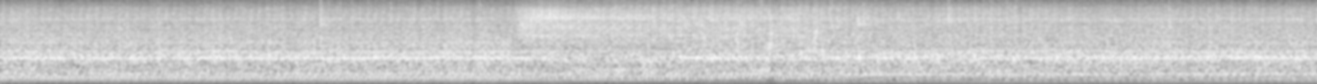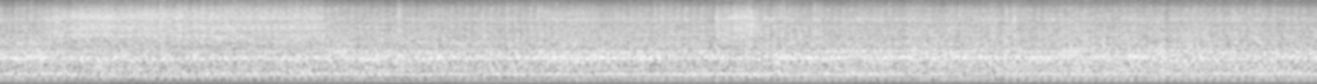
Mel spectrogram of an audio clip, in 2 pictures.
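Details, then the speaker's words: Free roadside Lawn Boy push mower, will-it-run test after cleaning and reassembly: small single-cylinder engine holds an even, steady buzz with no misses or surging; it runs normally. "so the answer to the question will it run yes"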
